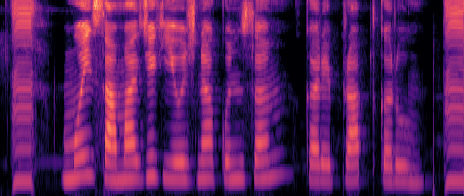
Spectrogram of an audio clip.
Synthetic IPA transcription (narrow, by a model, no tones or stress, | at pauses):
mũjsamad͡ʑikjod͡ʑnakunsəmkəɾepɾap̚t̪kəɾuːm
